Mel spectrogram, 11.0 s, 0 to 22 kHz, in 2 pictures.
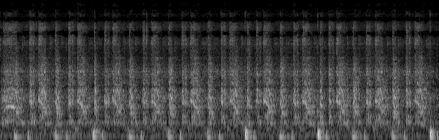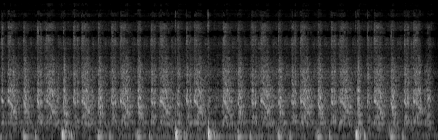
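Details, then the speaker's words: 1983 Honda Shadow VT750C, fuel line to carburetors disconnected into a gas can to drain old fuel: starter churns at an uneven two-per-second beat with a few weak pops that never catch; no fuel pump sound heard, engine gets no fuel. "uh usually you would hear the fuel pump pumping but we don't so let's see what happens"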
